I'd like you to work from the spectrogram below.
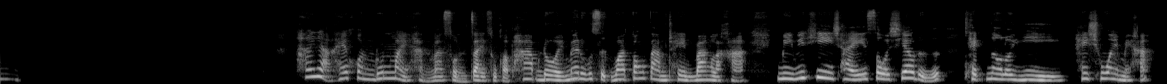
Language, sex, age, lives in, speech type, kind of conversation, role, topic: Thai, female, 40-44, Thailand, read, expert-assistant, asker, ถ้าเราอยากให้คนไทยดูแลสุขภาพกันมากขึ้นในชีวิตประจำวัน จะมีวิธีสร้างแรงบันดาลใจแบบใหม่ๆ ได้อย่างไรบ้าง?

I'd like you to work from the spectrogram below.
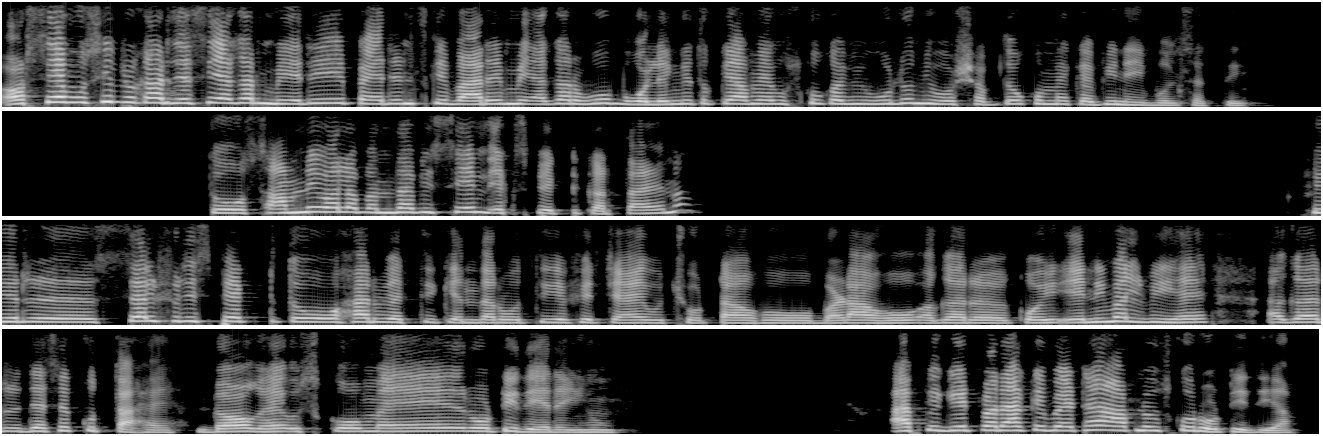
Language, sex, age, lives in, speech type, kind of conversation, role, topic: Hindi, female, 30-34, India, conversation, podcast, guest, Jab aapko kisi ko koi mushkil ya nazuk baat batani ho, toh aap apne shabd kaise chunte hain?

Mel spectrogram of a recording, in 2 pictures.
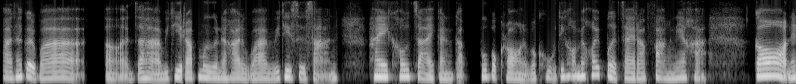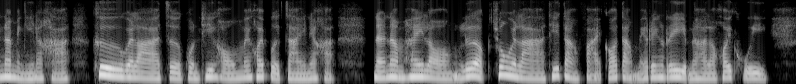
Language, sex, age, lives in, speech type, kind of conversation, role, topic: Thai, female, 45-49, Thailand, read, expert-assistant, expert, วิธีสร้างความสัมพันธ์ที่ดีกับครูและผู้ปกครอง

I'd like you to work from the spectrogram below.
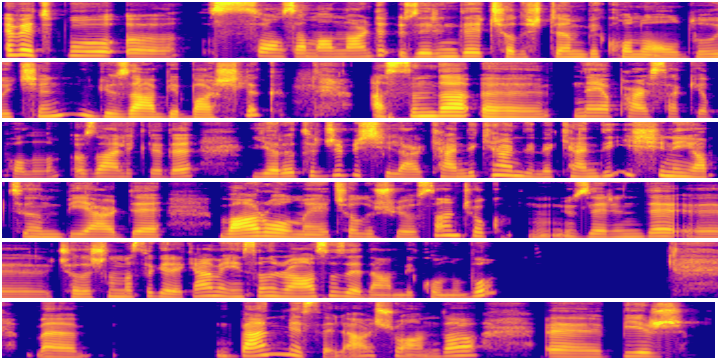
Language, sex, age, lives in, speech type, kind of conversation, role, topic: Turkish, female, 45-49, United States, conversation, podcast, guest, Yaratıcı tıkanıklık yaşadığında bunu nasıl aşıyorsun?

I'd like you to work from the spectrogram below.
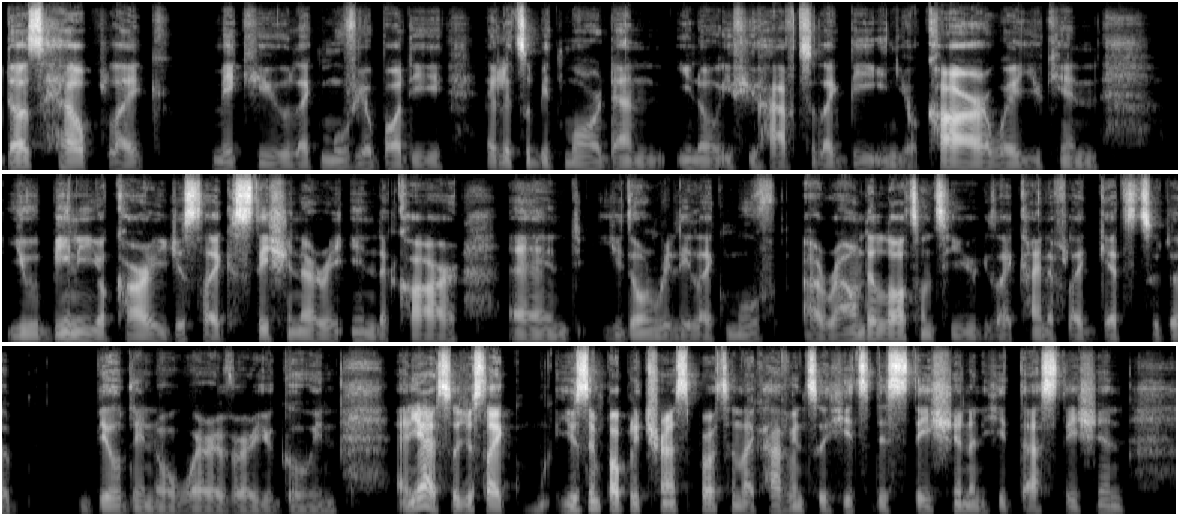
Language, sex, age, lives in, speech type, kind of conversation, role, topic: English, male, 25-29, Canada, conversation, unstructured, none, How do you fit short movement breaks into your busy schedule, and how can we encourage each other?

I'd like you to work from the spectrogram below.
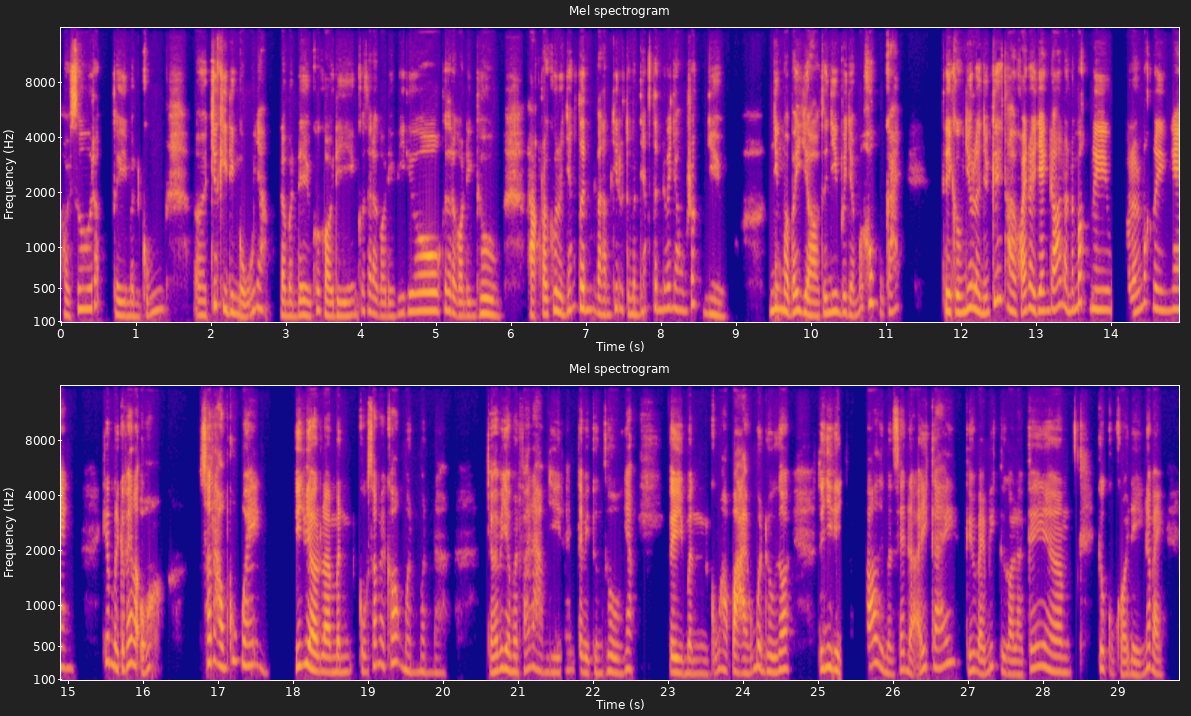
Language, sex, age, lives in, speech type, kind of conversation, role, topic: Vietnamese, female, 20-24, Vietnam, conversation, advice, user, Tôi vừa chia tay và đang cảm thấy trống rỗng, không biết nên làm gì tiếp theo?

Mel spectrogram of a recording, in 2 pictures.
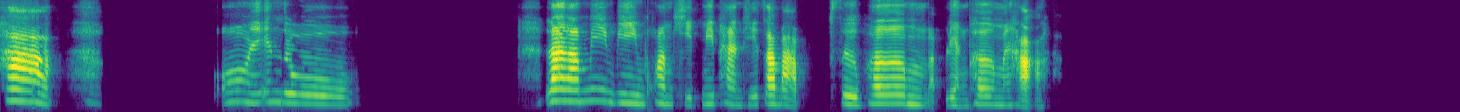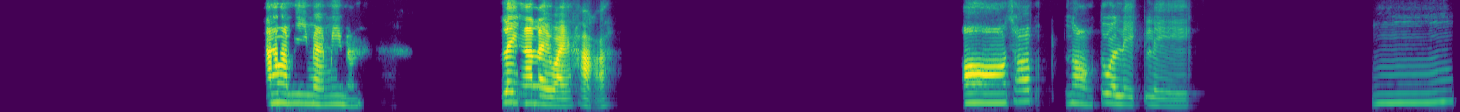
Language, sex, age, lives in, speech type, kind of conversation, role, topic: Thai, female, 40-44, Thailand, conversation, unstructured, none, คุณเคยมีสัตว์เลี้ยงทำอะไรที่ทำให้คุณประทับใจไหม?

